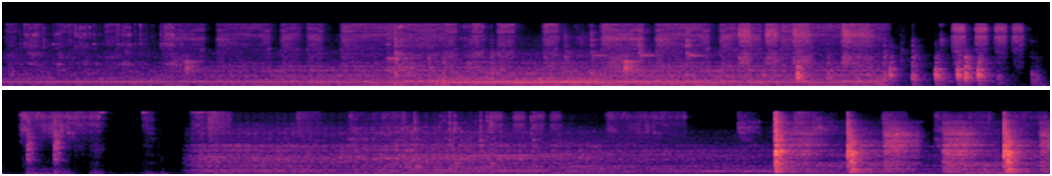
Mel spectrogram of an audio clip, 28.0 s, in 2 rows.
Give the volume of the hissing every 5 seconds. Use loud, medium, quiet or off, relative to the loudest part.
medium, loud, medium, quiet, quiet, quiet.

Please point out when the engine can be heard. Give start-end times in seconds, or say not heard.
16.4-27.9.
